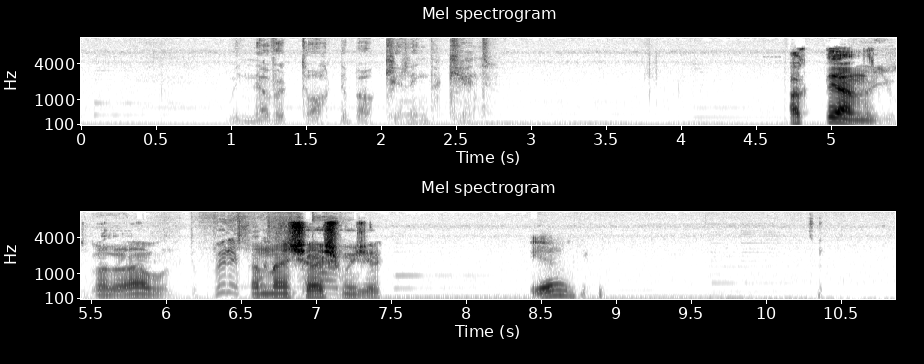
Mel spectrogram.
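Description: A man speaks with feeling.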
